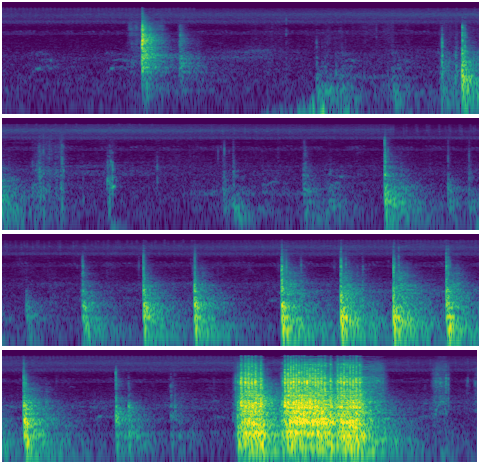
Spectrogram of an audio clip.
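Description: A run of sharp knocks, about two a second, on the wooden frame of a homemade chicken tractor. Near the end a cordless drill-driver runs loudly in two short spurts.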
